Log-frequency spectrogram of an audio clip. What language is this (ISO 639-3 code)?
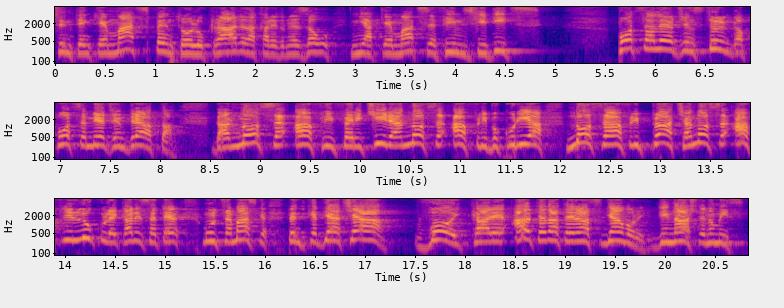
ron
